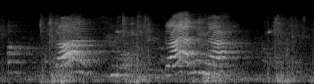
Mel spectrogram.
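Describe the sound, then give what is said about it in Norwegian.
Children's excited voices and shrieks fill a busy indoor playroom in Handelshuset in Førde, where children queue to get onto a trampoline and parents sit watching; overlapping chatter rises in two loud bursts with faint thumps of play in the background. “På lekerommet i Handelshuset i Førde. Ungene står i kø for å komme seg opp på trampolina.”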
